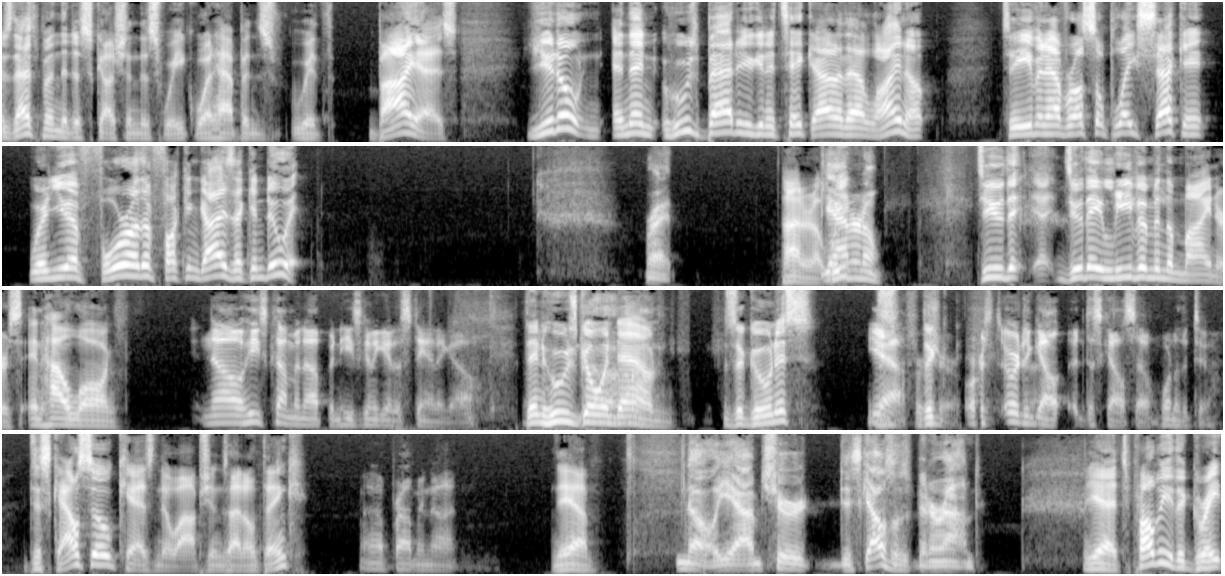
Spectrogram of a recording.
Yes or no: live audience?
no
